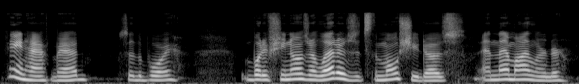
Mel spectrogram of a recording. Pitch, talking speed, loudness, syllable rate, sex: 210 Hz, 230 wpm, -17 LUFS, 5.5 syllables/s, female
